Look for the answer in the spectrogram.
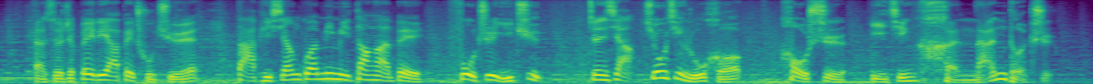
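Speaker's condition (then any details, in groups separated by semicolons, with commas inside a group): No condition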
